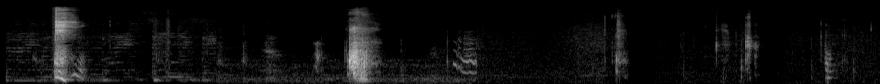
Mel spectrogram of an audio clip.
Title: Baby sneeze compilation || Lustige Videos#23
